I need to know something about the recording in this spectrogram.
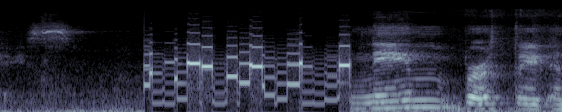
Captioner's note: computer chirps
